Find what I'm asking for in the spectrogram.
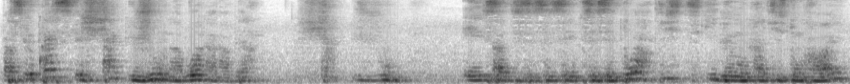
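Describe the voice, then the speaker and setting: A man's voice: on the high side, expressive, measured pace, warm tone. A man with a Congolese French accent speaking informally as an artist in a panel discussion, often repeating words. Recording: very echoey room, distant mic, faint noise.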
